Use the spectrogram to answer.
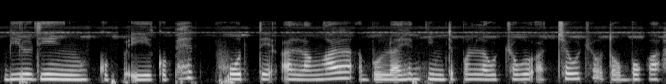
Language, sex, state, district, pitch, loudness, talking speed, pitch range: Mizo, female, Mizoram, Aizawl, 235 Hz, -16 LUFS, 205 wpm, 225-245 Hz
